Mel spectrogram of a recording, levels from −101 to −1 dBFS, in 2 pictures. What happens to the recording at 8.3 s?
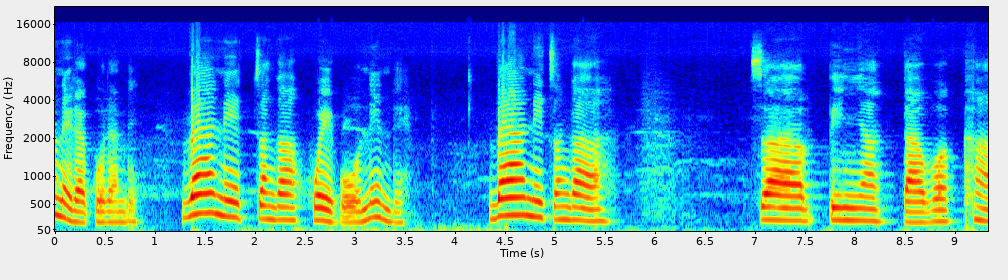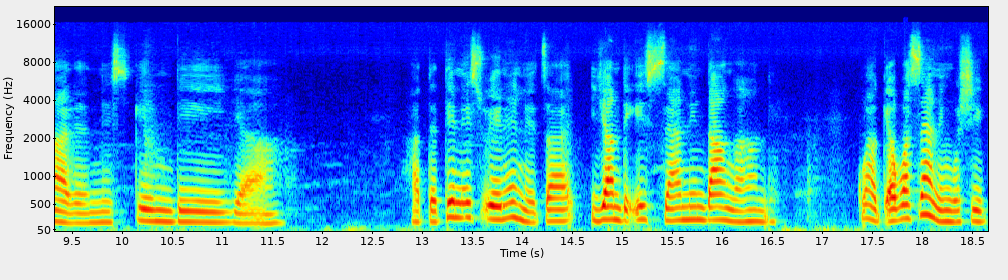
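At 8.3 s the speech is inside a time-stretched section running from 5.44 s to 12.84 s. Here the pace drops abruptly to about 0.58 times normal speed, yet the pitch stays where it was. The likely cause is software stretching the audio to fill a set length, repeating short slices to keep pitch steady. Those repeated slices make the slowed speech drag until normal pace returns.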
